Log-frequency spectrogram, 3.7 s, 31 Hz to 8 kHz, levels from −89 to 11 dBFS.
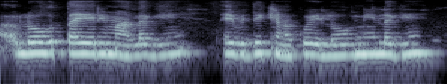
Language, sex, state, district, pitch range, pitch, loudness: Garhwali, female, Uttarakhand, Uttarkashi, 220-240 Hz, 230 Hz, -14 LUFS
